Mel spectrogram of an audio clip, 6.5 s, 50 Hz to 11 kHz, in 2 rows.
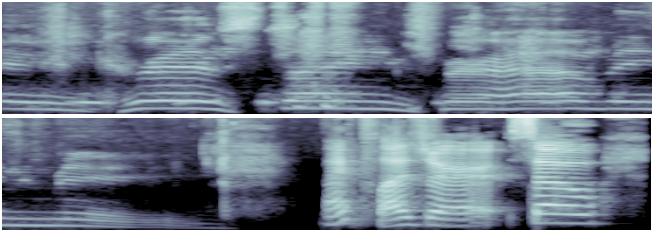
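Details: Man diagnosed with aggressive Parkinson's disease at age 35, now 46 (about 11 years since diagnosis), with mobility struggles; treated with a deep brain stimulator (neurostimulator implant) placed two years after diagnosis; Parkinsonian speech (hypokinetic dysarthria).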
